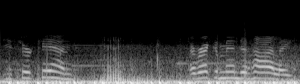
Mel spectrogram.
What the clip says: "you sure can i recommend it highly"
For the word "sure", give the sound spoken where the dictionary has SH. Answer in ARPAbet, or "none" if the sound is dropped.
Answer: S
